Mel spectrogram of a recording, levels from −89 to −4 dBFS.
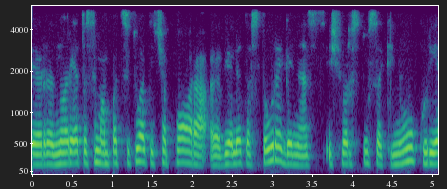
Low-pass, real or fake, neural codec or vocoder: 5.4 kHz; real; none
